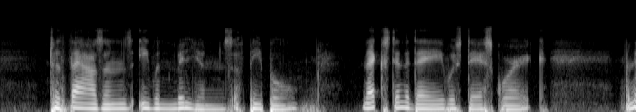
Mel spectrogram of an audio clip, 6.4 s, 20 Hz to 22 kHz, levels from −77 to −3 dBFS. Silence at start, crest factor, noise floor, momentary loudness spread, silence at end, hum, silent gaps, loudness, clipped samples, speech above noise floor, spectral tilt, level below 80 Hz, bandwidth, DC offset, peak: 0.5 s; 16 dB; -50 dBFS; 9 LU; 0 s; none; none; -18 LUFS; under 0.1%; 34 dB; -9 dB/octave; -30 dBFS; 7.4 kHz; under 0.1%; 0 dBFS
